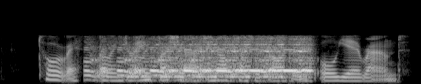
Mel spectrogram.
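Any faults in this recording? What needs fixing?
A rising tone around 700 Hz swells under the speech from 0.84 s to 3.26 s, peaking at about 9 dB above the speech and pulsing roughly every 300 ms. This is feedback howl: two devices on the same call share a room, so each pass from loudspeaker back into microphone comes back louder, and the loop settles on the frequency it favours. The pulse spacing reflects the loop's round-trip delay. The whole clip is band-limited to 4 kHz, which fits a narrowband call codec such as G.711. To prevent the howl, mute the microphone or speaker on all but one device in the room, or have extra participants use headphones.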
